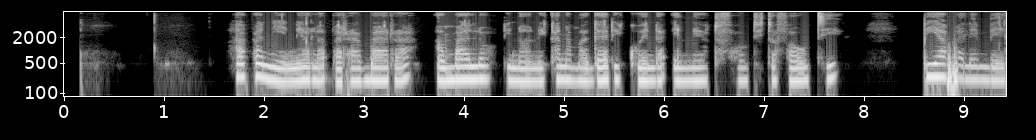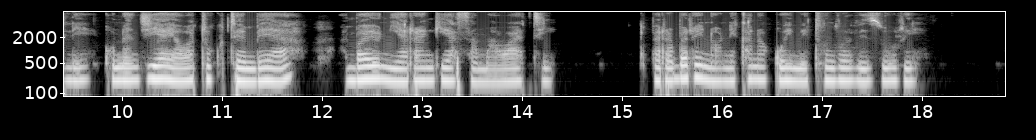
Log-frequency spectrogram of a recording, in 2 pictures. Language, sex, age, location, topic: Swahili, female, 25-35, Nairobi, government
